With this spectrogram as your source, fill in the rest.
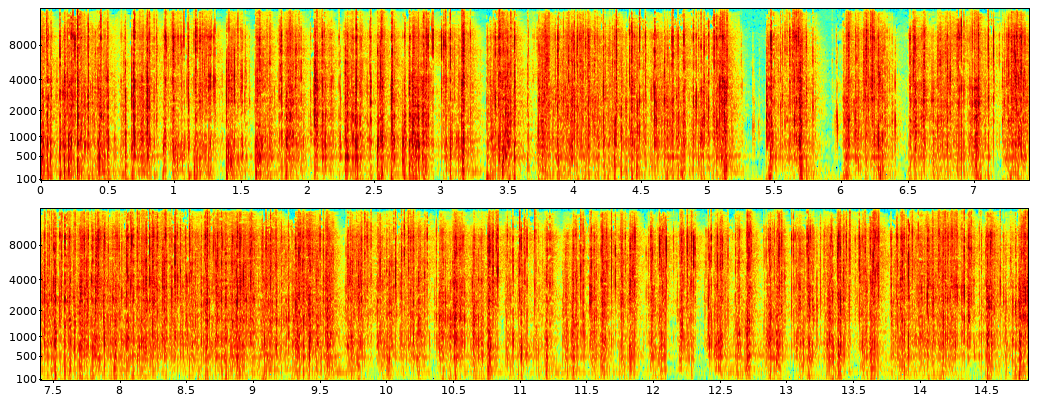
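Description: Long nails scratch and crinkle a green Garnier cleansing wipes soft plastic pack, making a steady, dense, bright crackle of rustling plastic. The crinkling runs nearly nonstop for about fifteen seconds, with two brief quieter pauses around the five- and six-second marks before it resumes.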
